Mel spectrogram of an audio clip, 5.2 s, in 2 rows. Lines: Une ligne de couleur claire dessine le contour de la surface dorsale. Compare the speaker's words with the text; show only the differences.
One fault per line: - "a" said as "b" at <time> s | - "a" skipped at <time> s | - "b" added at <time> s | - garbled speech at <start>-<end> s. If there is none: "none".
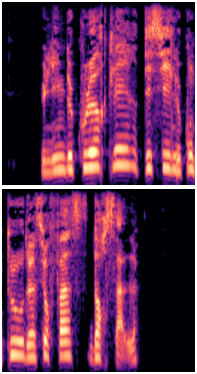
none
